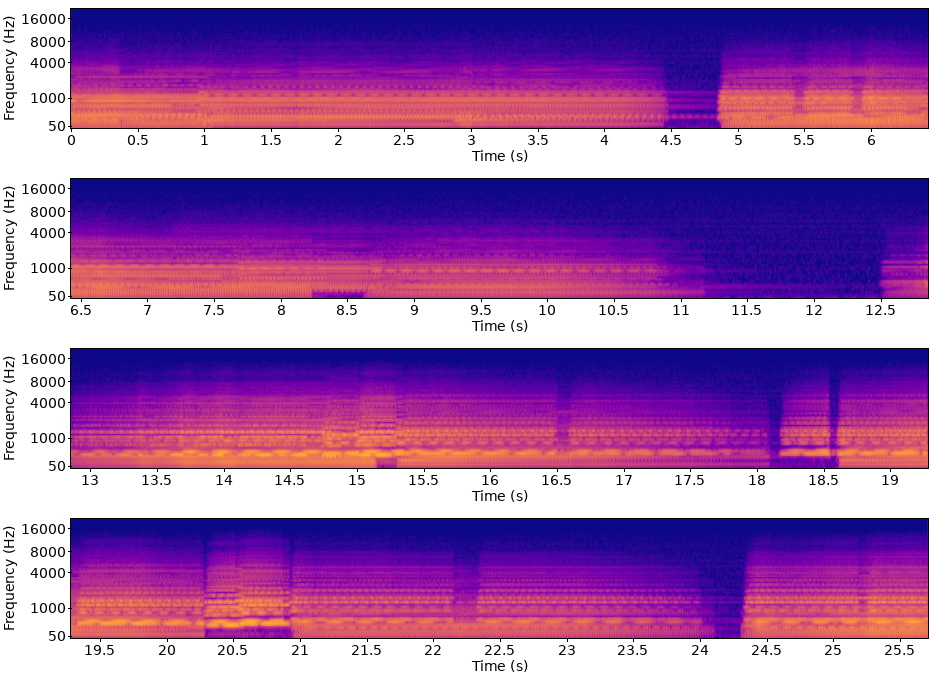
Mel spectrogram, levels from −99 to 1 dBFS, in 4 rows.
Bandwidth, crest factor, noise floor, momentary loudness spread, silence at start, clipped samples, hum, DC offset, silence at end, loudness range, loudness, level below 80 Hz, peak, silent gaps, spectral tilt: 8.4 kHz; 20 dB; -77 dBFS; 17 LU; 0 s; under 0.1%; none; under 0.1%; 0 s; 16 LU; -29 LUFS; -52 dBFS; -10 dBFS; none; -7.5 dB/octave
